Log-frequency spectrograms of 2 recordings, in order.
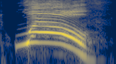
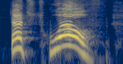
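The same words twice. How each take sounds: First: Twelve shouted high and loud in disbelief; outraged outburst at the number; shocked shout. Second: Said in the usual way. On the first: Real, not acted. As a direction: yell "Twelve!" as if it can't be true. Repeats the total in disbelief.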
